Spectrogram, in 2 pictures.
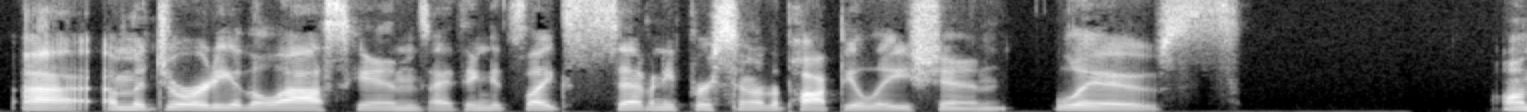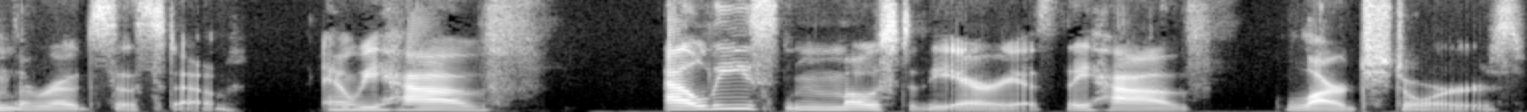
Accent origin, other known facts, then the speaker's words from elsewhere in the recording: Oregon, United States; now in Kenai, United States; I grew up in Oregon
